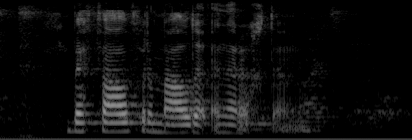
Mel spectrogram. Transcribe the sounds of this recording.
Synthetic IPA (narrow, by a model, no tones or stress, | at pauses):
bəfalˠfərmælˠdəʔə̰nrə̰χtə̰ŋ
